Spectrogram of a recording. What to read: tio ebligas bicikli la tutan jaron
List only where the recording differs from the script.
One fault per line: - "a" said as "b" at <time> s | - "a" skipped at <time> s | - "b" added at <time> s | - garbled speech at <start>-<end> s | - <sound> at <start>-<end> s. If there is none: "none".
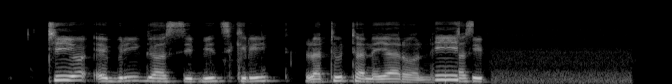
- garbled speech at 4.3-4.8 s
